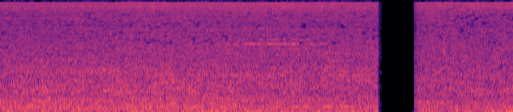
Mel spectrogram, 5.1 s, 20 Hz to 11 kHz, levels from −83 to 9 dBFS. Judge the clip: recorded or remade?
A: recorded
